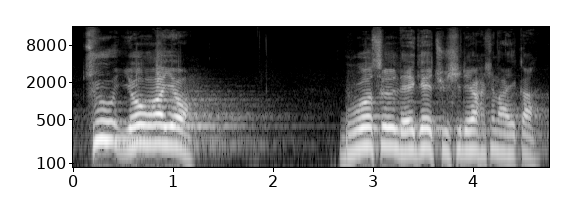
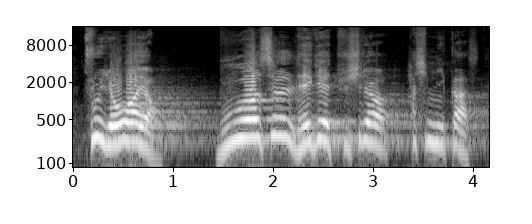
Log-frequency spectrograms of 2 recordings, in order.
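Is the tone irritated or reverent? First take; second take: reverent; irritated. First: It is read in a solemn, reverent tone. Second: It is said in an annoyed, irritated tone. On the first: The speaker calls it wrong. "이렇게 거룩하게 읽으면 안 되고" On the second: The speaker calls it right. "짜증을 내면서 탕 이렇게 치는 상황입니다"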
